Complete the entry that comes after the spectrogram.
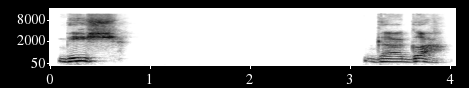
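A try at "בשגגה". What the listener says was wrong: Very good. Bishgaga.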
